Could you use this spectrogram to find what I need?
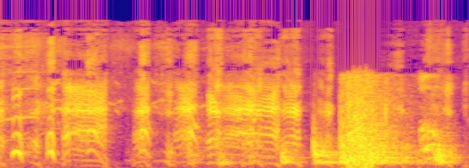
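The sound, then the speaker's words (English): A single sharp thud of a little kid hitting a glass door cuts through excited chatter, with voices talking and chuckling before and after the impact. “Next one is an episode of Door Window, but with a little kid.”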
